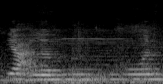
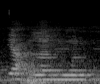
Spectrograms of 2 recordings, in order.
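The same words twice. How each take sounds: First: The vowel before the final n is drawn out. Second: The vowel before the final n is short. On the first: The speaker calls it right. "seharusnya ya'lamun" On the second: The speaker calls it wrong. "tidak dipanjangkan, jadi hanya ya'lamun"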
